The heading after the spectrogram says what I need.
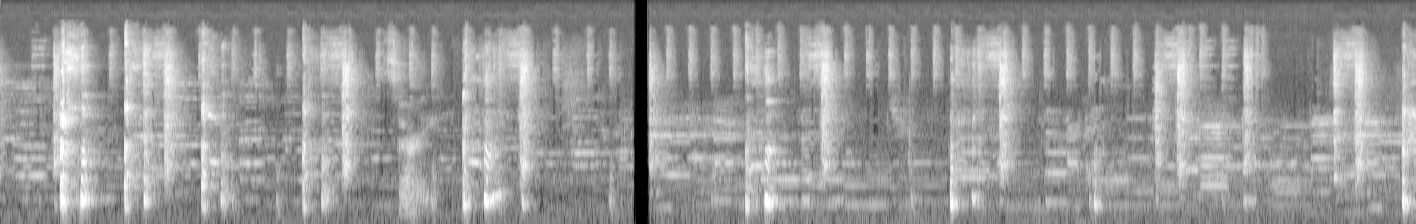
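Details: A run of short, repeated coughs from a young woman with music playing in the background: cough.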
